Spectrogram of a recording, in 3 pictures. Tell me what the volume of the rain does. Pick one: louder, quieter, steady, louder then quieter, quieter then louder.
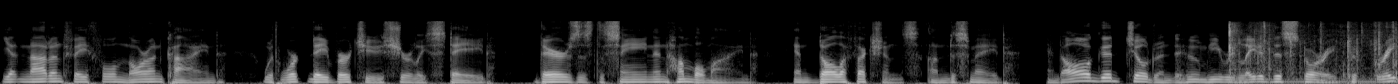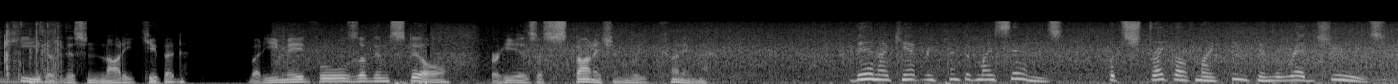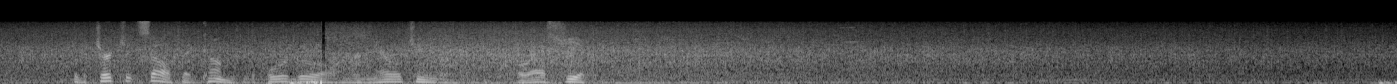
louder then quieter.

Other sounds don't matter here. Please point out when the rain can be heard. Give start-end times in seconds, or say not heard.
16.6-41.8.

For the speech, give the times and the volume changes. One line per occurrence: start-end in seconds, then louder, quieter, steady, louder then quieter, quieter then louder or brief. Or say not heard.
0.0-21.1 steady
22.4-27.9 steady
28.7-33.9 steady.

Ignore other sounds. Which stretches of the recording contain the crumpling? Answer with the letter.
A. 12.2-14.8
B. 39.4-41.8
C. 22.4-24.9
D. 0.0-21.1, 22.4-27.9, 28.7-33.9
A.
